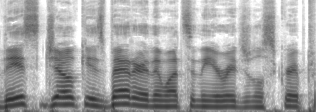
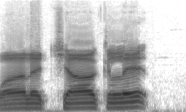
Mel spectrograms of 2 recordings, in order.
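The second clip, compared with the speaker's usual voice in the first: put-on Southern drawl, lower; 5 semitones lower than usual. Playing a scene offering a chocolate: Forrest Gump voice. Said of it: "like how Gump says it".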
